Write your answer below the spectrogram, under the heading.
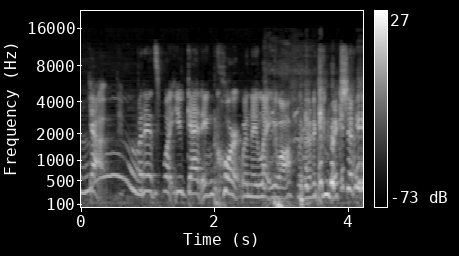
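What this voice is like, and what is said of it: Usual voice. Nothing is said of it.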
